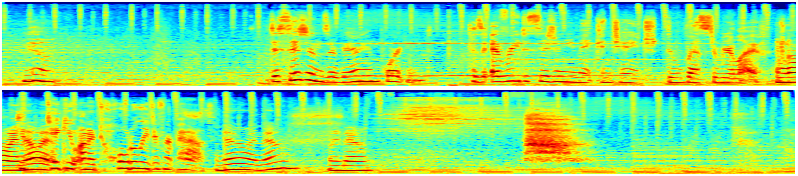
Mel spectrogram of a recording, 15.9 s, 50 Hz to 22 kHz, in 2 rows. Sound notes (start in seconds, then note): 13.1 sighs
